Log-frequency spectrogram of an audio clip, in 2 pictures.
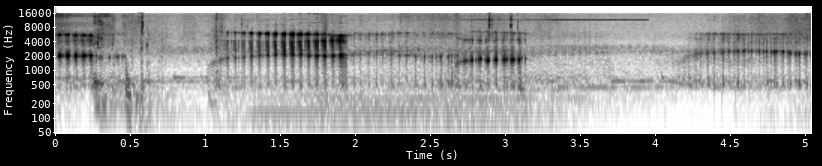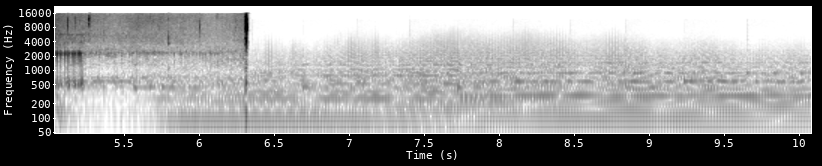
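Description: Frogs croaking at night: several drawn-out calls over a steady ambient music bed. About six seconds in, the frog calls cut off abruptly and only the slow ambient synth music continues.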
